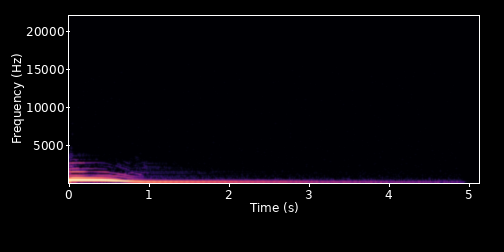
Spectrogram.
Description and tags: Tape Slide Guitar 11
Lo-fi tape samples at your disposal.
